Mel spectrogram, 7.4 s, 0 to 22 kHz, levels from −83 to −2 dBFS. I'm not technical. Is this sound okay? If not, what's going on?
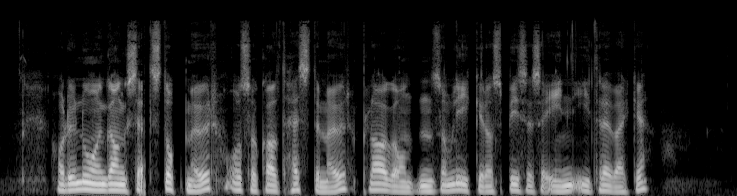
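No. Just after "du noen gang", from about 1.41 to 1.48 s, the speech drops out in short gaps. This is AAC frame loss with muting. Small chunks of the compressed audio went missing, and the player filled each one with silence. About 60 ms vanished, spread over 80 ms, with the longest gap around a thirtieth of a second. The sound fades out and back in softly, so you hear brief holes. The light low-delay AAC compression used in video calls is the likely source of those chunks.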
